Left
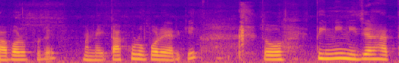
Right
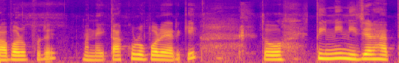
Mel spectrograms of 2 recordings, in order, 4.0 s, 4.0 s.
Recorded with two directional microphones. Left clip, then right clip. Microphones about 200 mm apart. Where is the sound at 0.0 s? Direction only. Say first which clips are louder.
Right 12 dB; 55° right (ahead or behind).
